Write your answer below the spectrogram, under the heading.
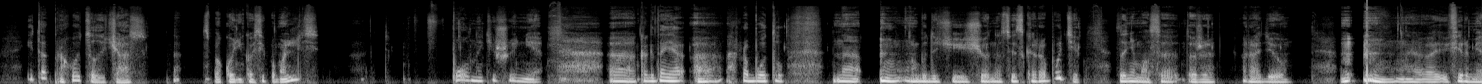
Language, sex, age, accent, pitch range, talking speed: Russian, male, 50-69, native, 115-145 Hz, 95 wpm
